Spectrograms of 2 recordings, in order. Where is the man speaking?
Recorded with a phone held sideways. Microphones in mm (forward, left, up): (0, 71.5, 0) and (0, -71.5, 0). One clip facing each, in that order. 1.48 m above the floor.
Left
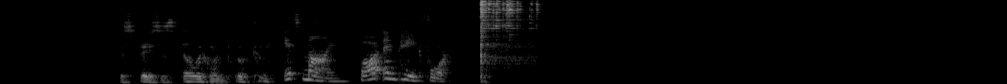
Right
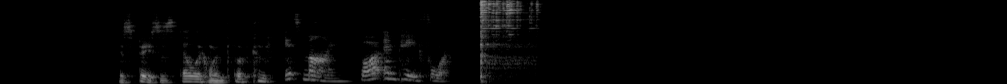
70° right (ahead or behind), 0.8 m.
